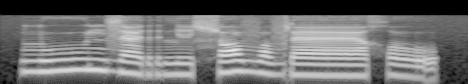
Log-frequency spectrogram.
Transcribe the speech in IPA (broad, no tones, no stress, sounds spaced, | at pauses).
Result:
l uː n z æ r l i ɬ ɒ v ɒ v ɾ æː χ oː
